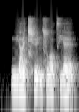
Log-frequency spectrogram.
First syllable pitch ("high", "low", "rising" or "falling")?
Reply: rising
